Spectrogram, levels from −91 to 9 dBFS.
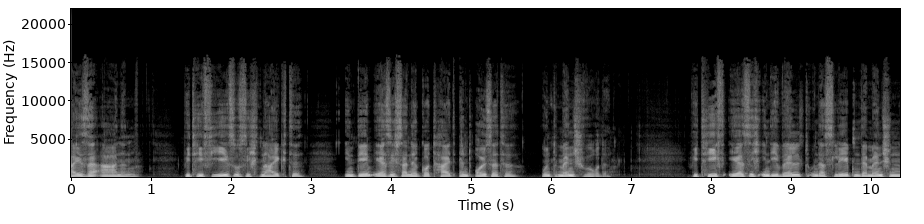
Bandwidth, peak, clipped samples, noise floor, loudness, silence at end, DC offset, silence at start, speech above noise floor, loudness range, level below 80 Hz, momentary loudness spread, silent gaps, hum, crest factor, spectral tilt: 15.5 kHz; -8 dBFS; under 0.1%; -63 dBFS; -22 LUFS; 0 s; under 0.1%; 0 s; 41 dB; 3 LU; -62 dBFS; 10 LU; none; none; 14 dB; -6.5 dB/octave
